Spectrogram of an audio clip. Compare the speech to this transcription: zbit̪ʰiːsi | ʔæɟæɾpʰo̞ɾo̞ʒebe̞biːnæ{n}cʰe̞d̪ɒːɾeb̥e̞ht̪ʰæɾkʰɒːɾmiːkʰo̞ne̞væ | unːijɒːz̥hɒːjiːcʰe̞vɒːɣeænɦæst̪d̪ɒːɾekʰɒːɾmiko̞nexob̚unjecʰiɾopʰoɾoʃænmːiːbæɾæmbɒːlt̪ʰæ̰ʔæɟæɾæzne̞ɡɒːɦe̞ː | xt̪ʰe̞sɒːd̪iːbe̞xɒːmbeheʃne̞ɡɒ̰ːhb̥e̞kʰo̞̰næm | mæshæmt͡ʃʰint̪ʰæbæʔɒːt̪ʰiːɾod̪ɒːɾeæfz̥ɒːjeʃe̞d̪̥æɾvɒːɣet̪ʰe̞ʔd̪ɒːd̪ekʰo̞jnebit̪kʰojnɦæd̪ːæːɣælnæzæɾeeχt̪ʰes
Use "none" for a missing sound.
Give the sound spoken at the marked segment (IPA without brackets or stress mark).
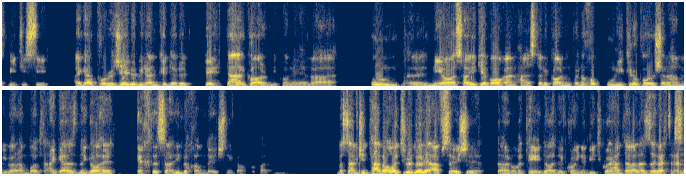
m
